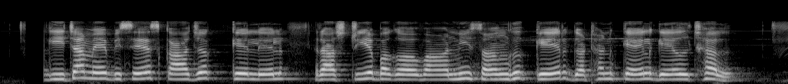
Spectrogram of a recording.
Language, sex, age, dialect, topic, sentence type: Maithili, female, 18-24, Bajjika, agriculture, statement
